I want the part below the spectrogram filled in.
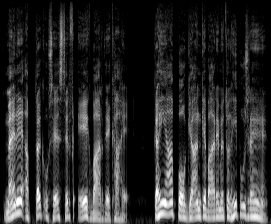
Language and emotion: Urdu, neutral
